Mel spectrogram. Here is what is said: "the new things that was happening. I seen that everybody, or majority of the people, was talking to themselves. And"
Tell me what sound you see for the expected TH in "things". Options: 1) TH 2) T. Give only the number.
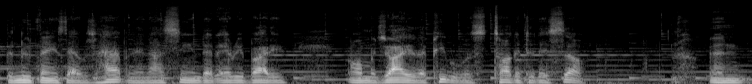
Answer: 1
